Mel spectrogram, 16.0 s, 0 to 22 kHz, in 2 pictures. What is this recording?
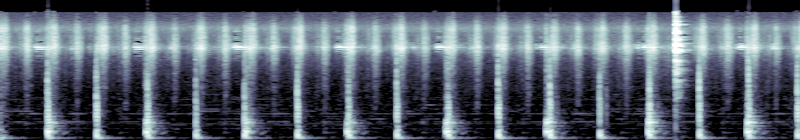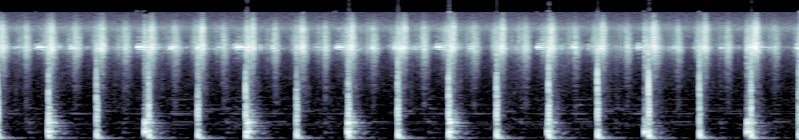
OPEN UP Pt2 Percussion
A collection of samples/loops intended for personal and commercial music production. For use
All compositions where written and performed by
Chris S. Bacon on Home Sick Recordings. Take things, shake things, make things.
acoustic-guitar, beat, drum-beat, Folk, harmony, looping, loops, percussion, rock, samples, synth, vocal-loops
